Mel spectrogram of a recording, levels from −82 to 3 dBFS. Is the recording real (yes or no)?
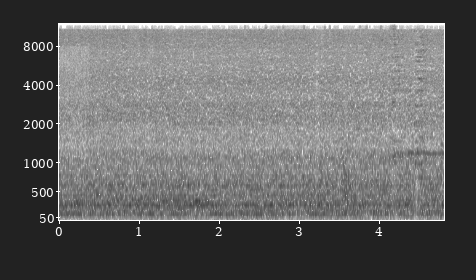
yes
